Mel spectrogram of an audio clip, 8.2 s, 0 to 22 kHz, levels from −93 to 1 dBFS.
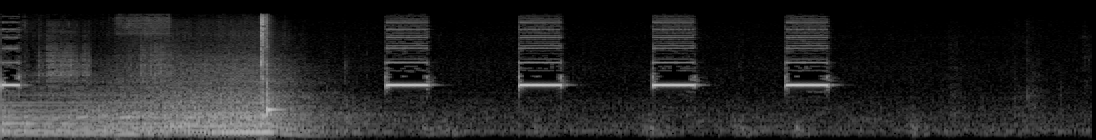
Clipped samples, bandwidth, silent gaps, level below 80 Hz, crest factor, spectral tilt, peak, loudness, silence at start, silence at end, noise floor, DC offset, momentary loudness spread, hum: under 0.1%; 15.5 kHz; none; -76 dBFS; 22 dB; -3 dB/octave; -6 dBFS; -24 LUFS; 0 s; 1.95 s; -65 dBFS; under 0.1%; 18 LU; none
